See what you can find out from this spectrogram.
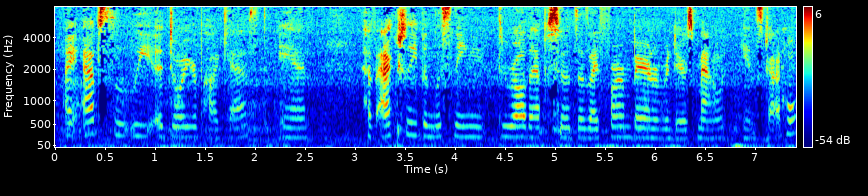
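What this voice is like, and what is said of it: Canadian English accent. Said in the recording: “I don't have an accent, unfortunately, unless you count Canadian”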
